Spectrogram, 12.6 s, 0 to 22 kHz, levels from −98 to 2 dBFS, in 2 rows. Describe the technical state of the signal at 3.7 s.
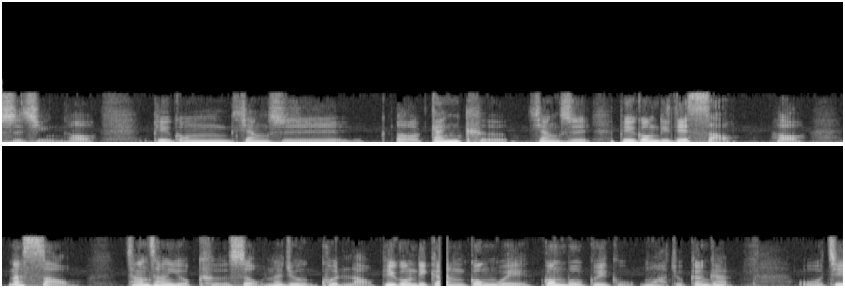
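At 3.7 s the speech is intact, with no fault at that moment.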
